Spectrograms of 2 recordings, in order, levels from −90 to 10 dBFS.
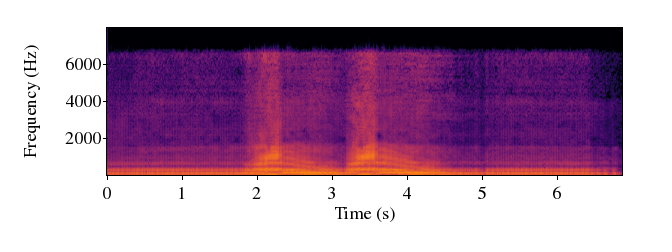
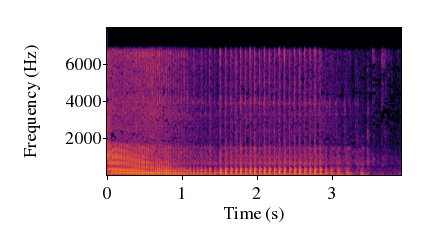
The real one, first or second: second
